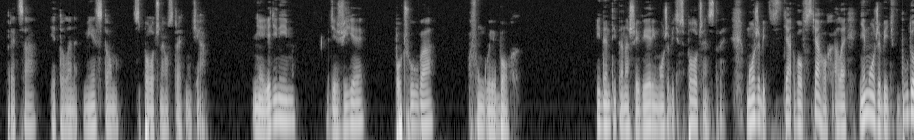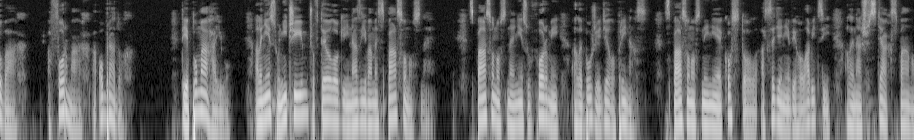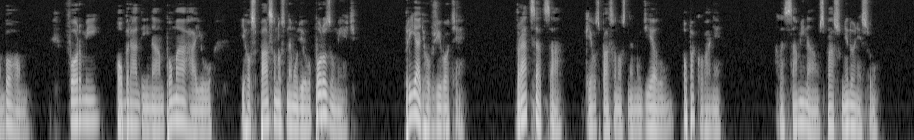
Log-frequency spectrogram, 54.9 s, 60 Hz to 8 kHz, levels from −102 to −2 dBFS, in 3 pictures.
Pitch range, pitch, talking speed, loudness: 90-110 Hz, 95 Hz, 105 wpm, -27 LUFS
